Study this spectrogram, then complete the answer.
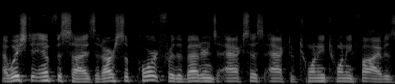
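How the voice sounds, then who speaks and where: This man has an American accent. He talks at a very fast pace. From Ozarks. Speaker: veterans advocate witness. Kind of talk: formal testimony. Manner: formal.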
